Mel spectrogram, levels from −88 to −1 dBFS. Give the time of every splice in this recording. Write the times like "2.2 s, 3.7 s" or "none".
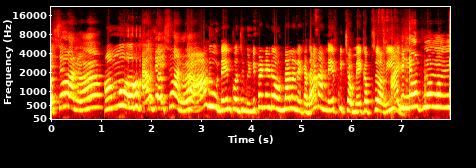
1.6 s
